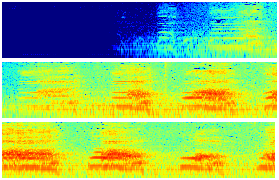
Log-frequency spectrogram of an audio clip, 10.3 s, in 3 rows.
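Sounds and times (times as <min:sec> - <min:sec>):
brown bear giving harsh bleating calls: 0:02.0 - 0:10.2.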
